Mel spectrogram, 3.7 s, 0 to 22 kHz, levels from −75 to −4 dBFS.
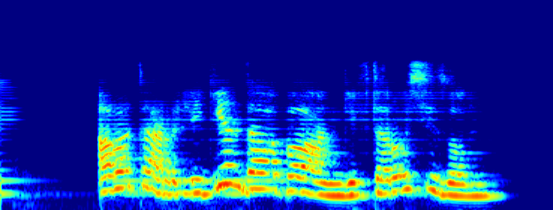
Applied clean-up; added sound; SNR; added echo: neural mask model DeepFilterNet 3.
